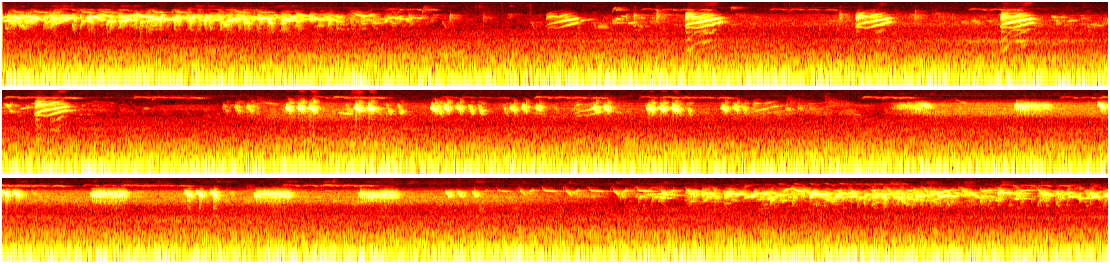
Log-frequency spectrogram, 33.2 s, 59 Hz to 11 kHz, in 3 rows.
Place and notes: Cleveland Way, Filey, UK - sounds at a mist net ...
sounds at a mist net ... a bird ringing site ... a recording of a recording of a tape loop used to attract birds to the area ... parabolic ... background noise ... conversations from a dog owner ... plus the mating call of a reversing vehicle ...
England, United Kingdom, 15 October 2019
